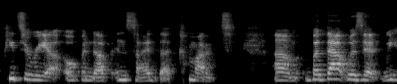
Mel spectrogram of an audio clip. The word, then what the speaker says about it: Kmart: was bought out by kmart which the slovaks pronounced k'mart and towards the end of that first year a little caesar's pizza pizzeria opened up inside the kumart but that was it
